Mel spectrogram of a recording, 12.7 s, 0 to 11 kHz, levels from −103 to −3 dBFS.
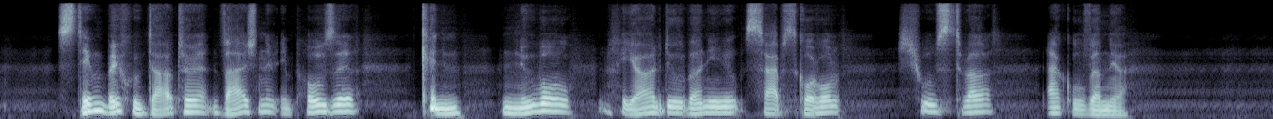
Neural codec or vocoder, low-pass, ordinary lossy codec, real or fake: codec, 16 kHz in and 24 kHz out, 0.4 kbps, LongCat-Audio-Codec, four codebook decoder; 9.9 kHz; MP3, 96 kbps; fake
